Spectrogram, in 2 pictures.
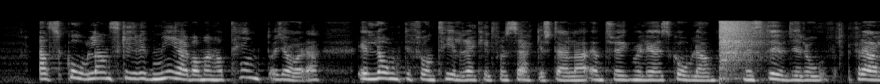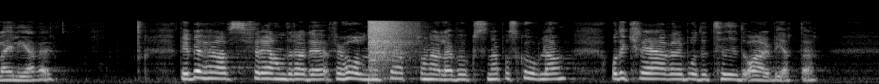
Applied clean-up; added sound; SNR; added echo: none; Hi-hat; 1 dB; reverberation time 0.4 s.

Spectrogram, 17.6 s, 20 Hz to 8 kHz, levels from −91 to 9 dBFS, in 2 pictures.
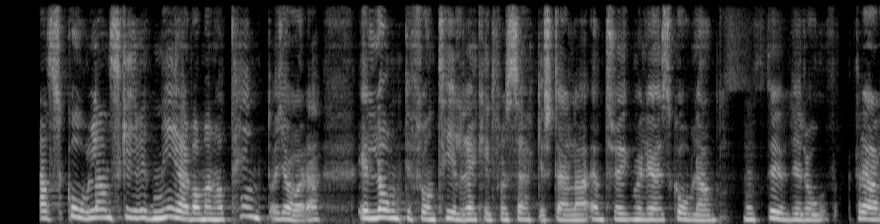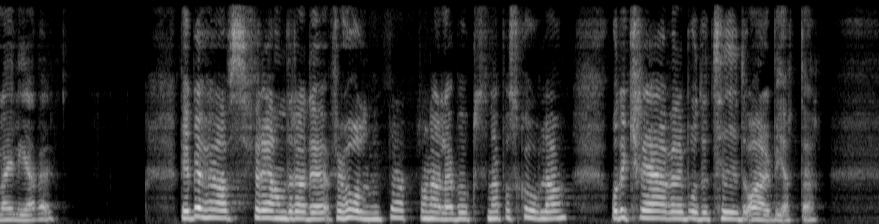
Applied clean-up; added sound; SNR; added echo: neural mask model DeepFilterNet 3.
